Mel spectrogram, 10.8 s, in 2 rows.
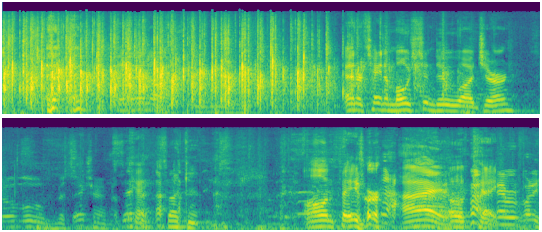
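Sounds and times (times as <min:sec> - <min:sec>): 
laughter: 0:00.0 - 0:02.4, 0:06.4 - 0:10.7
audience applause: 0:00.0 - 0:04.6
speech: 0:00.4 - 0:01.3, 0:03.4 - 0:10.7.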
